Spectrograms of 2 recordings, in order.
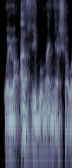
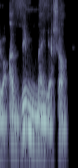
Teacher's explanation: Fel ba'u tudgamu fil mimi ba mimde idgam edilir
